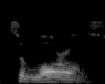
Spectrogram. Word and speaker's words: laurel: For pronunciation it's two syllables laurel. The first syllable rhymes with door and the second is a softer subtle o.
